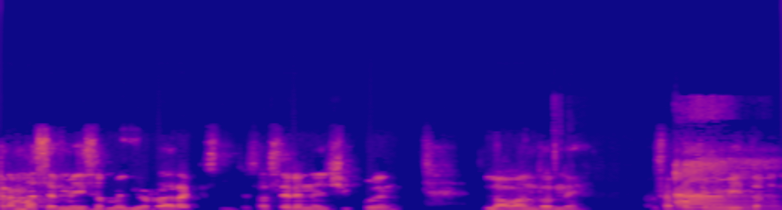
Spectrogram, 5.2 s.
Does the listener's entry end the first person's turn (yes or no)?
no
